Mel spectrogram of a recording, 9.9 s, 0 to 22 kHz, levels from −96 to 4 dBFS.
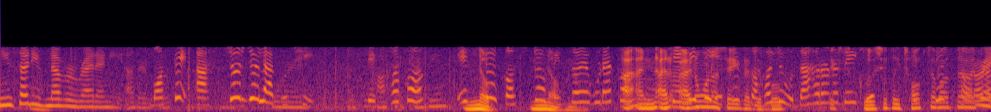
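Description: No faults in this speech clip: room noise sits about 19 dB below the speech, and the content stops at 4 kHz, which fits a narrowband G.711 mu-law call path at 64 kbps.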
